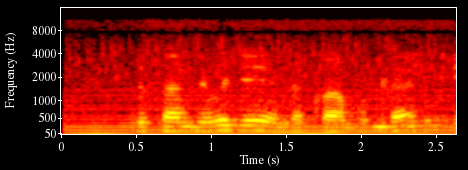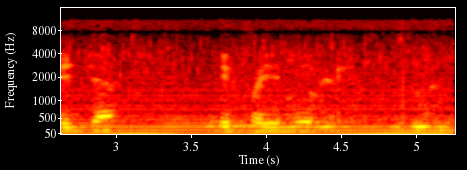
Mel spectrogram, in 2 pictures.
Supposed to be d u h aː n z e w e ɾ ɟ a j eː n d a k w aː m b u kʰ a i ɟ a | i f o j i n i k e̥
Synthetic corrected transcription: d u s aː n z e w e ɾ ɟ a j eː n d a k w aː m b u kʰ a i ɟ a | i f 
